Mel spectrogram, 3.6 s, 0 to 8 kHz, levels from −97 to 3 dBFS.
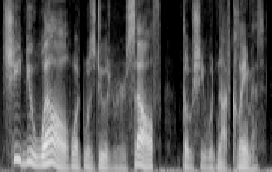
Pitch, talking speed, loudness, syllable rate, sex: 115 Hz, 230 wpm, -20 LUFS, 4.7 syllables/s, male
